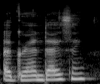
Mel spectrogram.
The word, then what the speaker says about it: aggrandizing: How do you pronounce that? – Aggrandizing. – Thank you.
